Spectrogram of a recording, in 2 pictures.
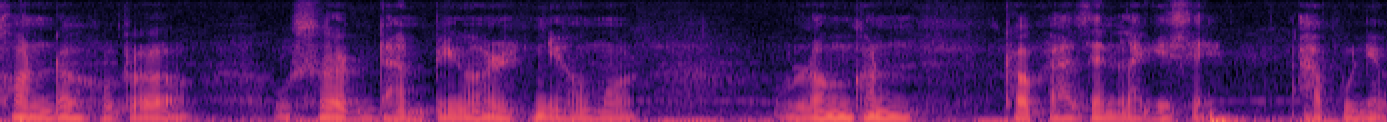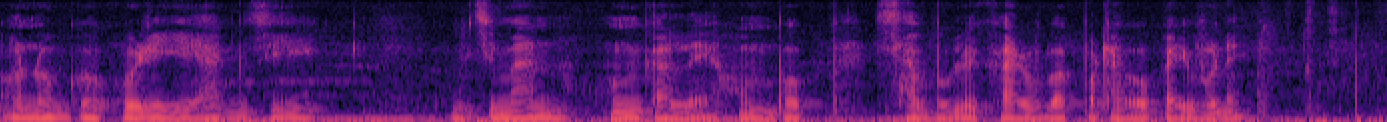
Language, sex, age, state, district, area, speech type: Assamese, male, 60+, Assam, Dhemaji, rural, read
